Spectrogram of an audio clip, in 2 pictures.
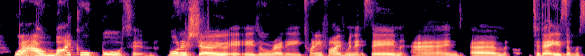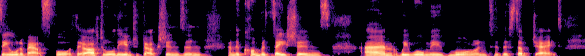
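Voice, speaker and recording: A woman's ordinary speaking voice at a moderate pace, with ordinary pitch variation and a very clean recording over a silent background. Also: medium pitch for a woman. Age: 40s. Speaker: chat show host. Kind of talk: panel discussion.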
